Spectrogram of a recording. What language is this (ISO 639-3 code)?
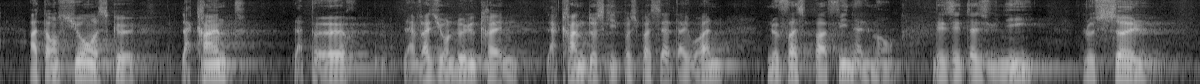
fra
